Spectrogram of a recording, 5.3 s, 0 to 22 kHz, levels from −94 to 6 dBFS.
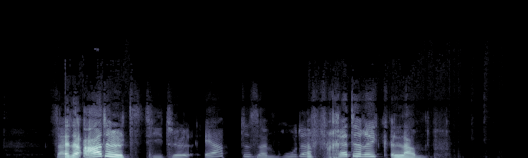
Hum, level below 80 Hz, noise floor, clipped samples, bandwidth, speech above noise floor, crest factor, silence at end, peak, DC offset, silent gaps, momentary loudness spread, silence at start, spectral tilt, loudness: none; -66 dBFS; -80 dBFS; under 0.1%; 9.8 kHz; 58 dB; 22 dB; 1.1 s; -2 dBFS; under 0.1%; 2.30-2.41 s; 25 LU; 0.6 s; -5 dB/octave; -19 LUFS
